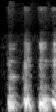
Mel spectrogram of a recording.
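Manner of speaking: short squeaky giggle; high giggle. Real, not acted. Giggling after a good roll.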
